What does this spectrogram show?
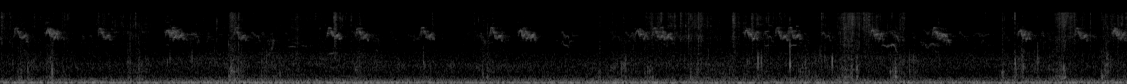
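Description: Small birds chirping: short high chirps, often in quick pairs, a few every second, over a steady low hum with occasional faint clicks.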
